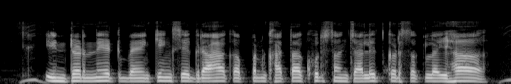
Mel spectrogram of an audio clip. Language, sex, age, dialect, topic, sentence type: Magahi, male, 25-30, Western, banking, statement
